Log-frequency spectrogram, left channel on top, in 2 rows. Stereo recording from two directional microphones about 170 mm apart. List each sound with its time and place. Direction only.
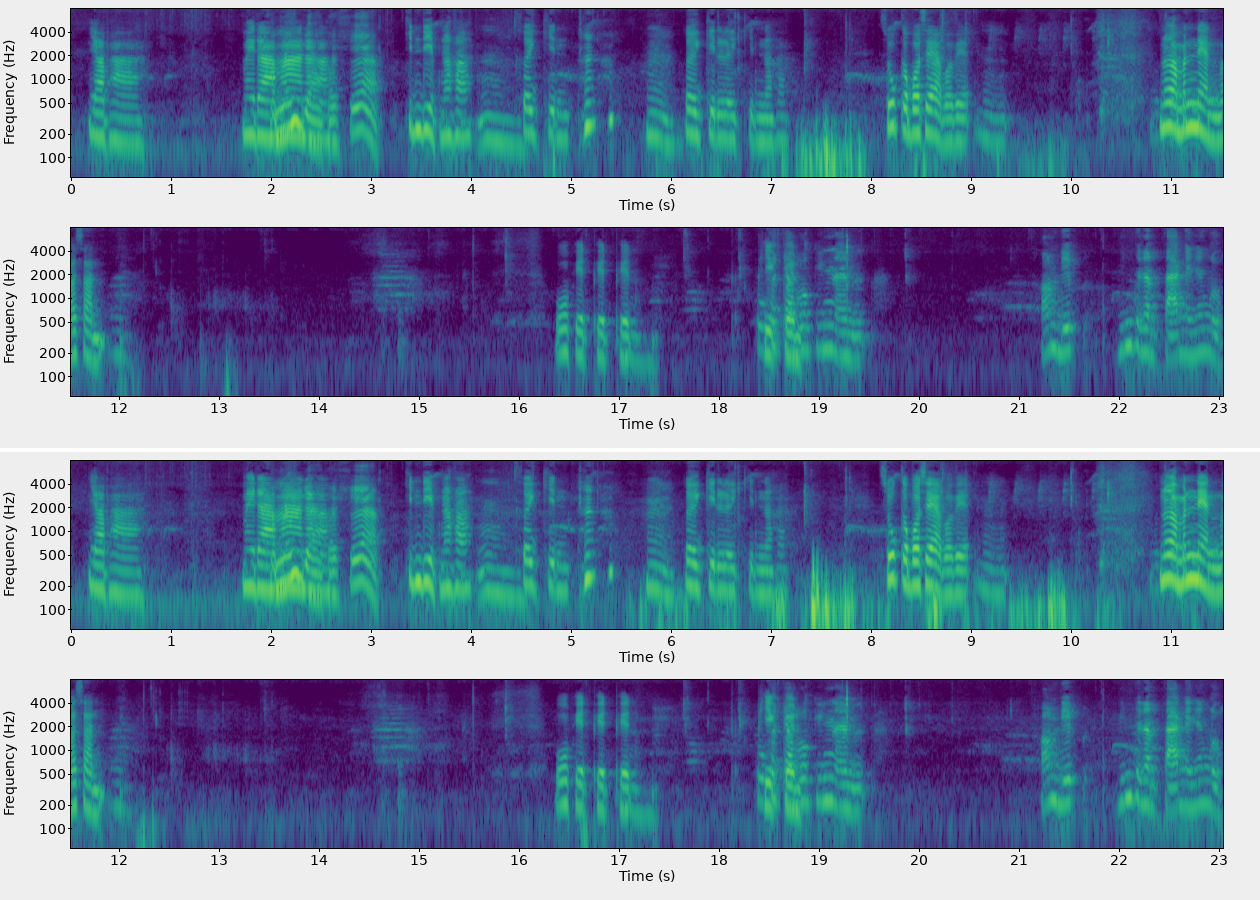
0.2 s speech: 5° right (ahead or behind)
1.7 s speech: 5° right (ahead or behind)
2.6 s a woman's voice: 35° left (ahead or behind)
3.3 s a woman's voice: centre (ahead or behind)
10.0 s a sound: centre (ahead or behind)
15.5 s a sound: 5° left (ahead or behind)
18.2 s speech: 5° left (ahead or behind)
21.2 s speech: 10° left (ahead or behind)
